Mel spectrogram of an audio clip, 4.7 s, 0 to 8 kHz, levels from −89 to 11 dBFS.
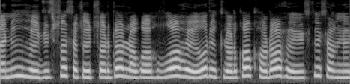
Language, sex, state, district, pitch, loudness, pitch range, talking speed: Hindi, female, Odisha, Sambalpur, 250 Hz, -13 LUFS, 240-290 Hz, 190 wpm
